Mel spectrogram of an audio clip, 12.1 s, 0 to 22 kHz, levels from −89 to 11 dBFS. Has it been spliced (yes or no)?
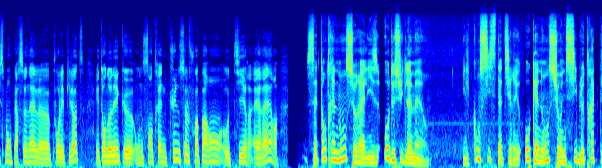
no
